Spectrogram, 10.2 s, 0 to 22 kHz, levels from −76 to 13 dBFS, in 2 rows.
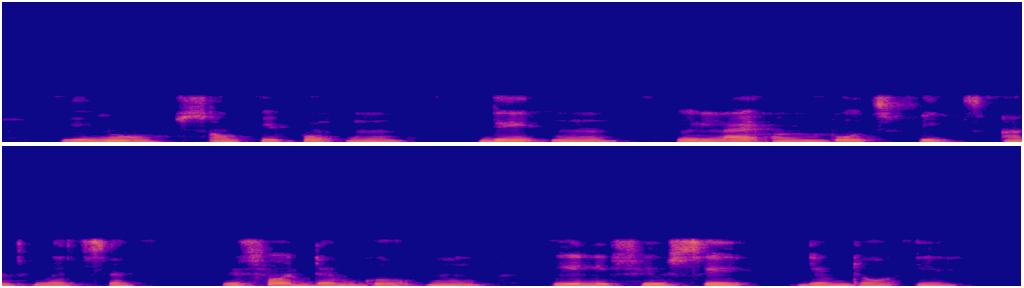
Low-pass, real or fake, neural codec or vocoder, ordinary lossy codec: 7.2 kHz; fake; codec, 16 kHz, 4 kbps, FunCodec, trained on Chinese and English, 50 frames a second; none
